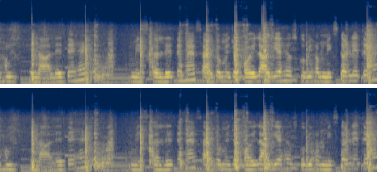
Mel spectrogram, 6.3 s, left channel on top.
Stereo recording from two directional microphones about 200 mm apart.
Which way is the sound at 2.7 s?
50° left (ahead or behind).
